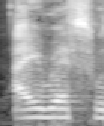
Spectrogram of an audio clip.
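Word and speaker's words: Ahrefs: So AREFS was a turning point for us, which is spelled A-H space R-E-F-S, where we could look at, you know, we had to specialize in a sector.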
